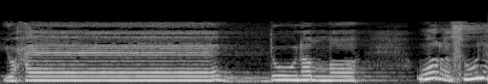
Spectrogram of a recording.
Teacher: مدام عندك مد فوق الألف اهي اللي بعد الحاء وحرف مشدد، يبقى لازم تمد ست حركات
